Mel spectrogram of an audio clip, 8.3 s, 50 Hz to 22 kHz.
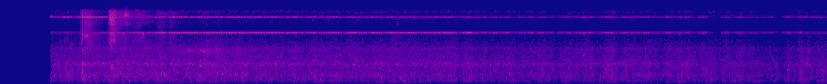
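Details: PS3 fat game console running: thin, steady high-pitched whine over soft hiss, cause unknown.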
